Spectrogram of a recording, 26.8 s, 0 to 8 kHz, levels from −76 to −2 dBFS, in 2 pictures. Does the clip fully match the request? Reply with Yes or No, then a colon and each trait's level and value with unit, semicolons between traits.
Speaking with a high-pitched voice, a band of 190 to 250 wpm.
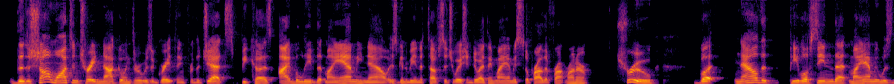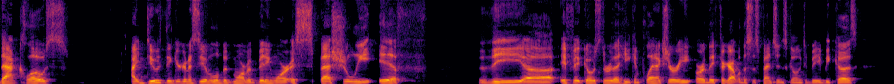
No: low, 125 Hz; fast, 205 wpm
